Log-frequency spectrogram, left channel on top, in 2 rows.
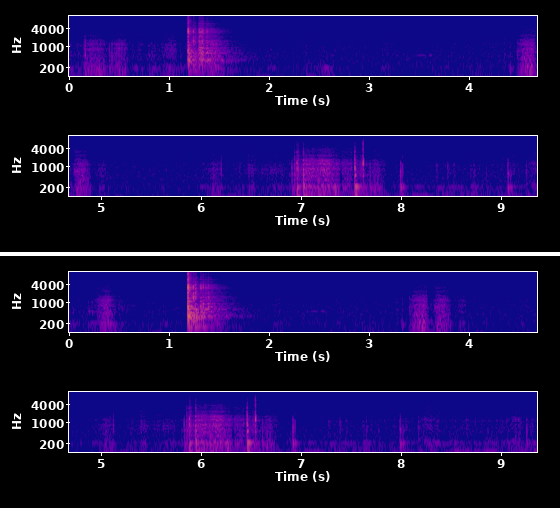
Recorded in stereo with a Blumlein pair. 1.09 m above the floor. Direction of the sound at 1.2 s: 40° right.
